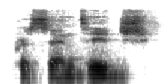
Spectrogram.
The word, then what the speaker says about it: percentage: It sounds like edge or maybe idge, depending on where you live, I guess, percentage, but it's spelled AGE, and you see it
